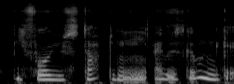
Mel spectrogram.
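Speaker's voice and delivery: ordinary delivery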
